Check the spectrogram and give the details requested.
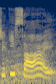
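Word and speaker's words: Shiki-Sai: And the other one, how do you pronounce this? Shiki Sai? Yes. Shiki Sai is the other one, and it's a sushi restaurant.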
